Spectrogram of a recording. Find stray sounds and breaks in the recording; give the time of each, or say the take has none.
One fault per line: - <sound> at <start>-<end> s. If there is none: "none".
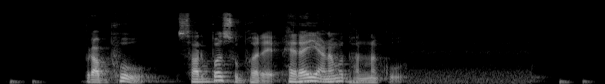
none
